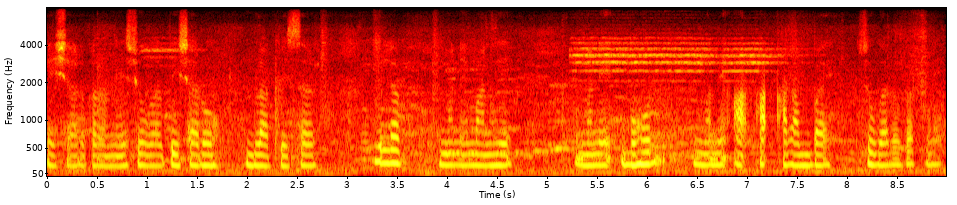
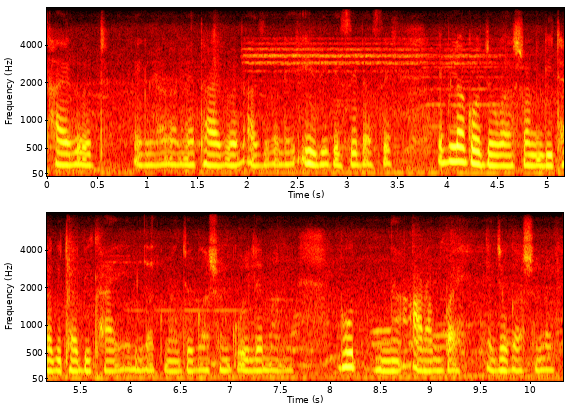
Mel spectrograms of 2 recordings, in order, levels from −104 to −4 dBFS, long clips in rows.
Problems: constant background noise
